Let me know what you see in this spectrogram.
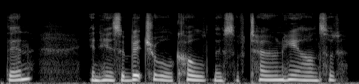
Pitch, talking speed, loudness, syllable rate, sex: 195 Hz, 150 wpm, -20 LUFS, 5.0 syllables/s, female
